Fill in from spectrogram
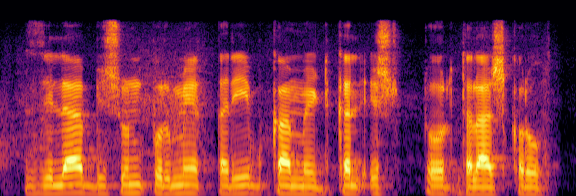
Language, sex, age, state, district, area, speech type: Urdu, male, 18-30, Uttar Pradesh, Balrampur, rural, read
